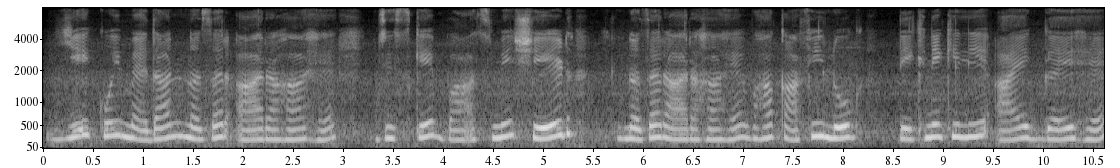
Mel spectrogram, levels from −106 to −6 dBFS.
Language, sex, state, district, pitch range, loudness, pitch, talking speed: Hindi, female, Maharashtra, Pune, 215-255 Hz, -28 LUFS, 235 Hz, 135 wpm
